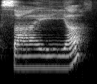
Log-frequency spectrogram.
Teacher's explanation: it won't be in the dictionary, but there will be a little ya sound there. · We have first syllable stress, and letter C says the S sound in this word.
